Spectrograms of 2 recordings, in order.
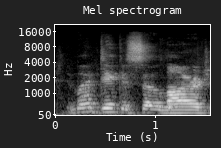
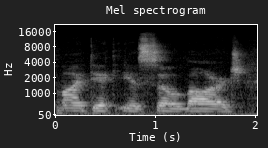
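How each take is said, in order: First: Said in the usual way. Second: Slow, deliberate segment title; slow title read. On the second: Shown as a demonstration. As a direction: announce the title slowly. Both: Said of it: "we always end the High Def Skimp Killer Show in High Def with".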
